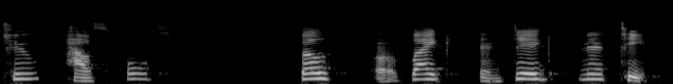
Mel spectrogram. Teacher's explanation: the two because it's unstressed is going to be kind of low just a regular tone two then house your pitch and your emphasis is going to go up a little bit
